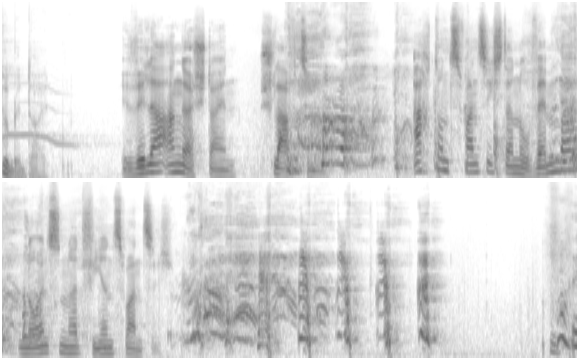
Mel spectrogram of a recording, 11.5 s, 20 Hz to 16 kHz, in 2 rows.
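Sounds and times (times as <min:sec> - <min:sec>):
speech: 0:00.0 - 0:00.5, 0:01.2 - 0:08.9, 0:11.2 - 0:11.4
man coughing in a villa bedroom: 0:02.8 - 0:06.5, 0:07.4 - 0:10.2.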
